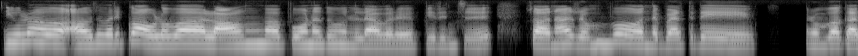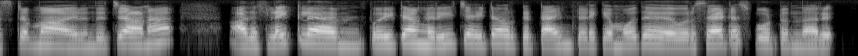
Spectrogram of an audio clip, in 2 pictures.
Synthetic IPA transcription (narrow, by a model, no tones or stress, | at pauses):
ɪʋɐɭoːɐðɯʋɐɾɪkːʊ̃ɐʋːɐɭoʋaːlaːŋɡɐpoːnɐðʊ̃ɪlːɐːʋɐɾɯpɪɾɪɲd͡ʒɯ | soːɐðɯnaːlɐɾɔmbɐɐnd̪ɐbɛːɽɐt̪ːɯɽe | ɾɔmbɐkɐʂʈɐmaːɪɾɯnd̪ɯt͡ʃːɯaːnaː | ɐðɐflɐɪʈːɪlɐpoːjɪʈːaːŋɡɐɾiːt͡ʃːaːɪʈːɯɐʋɐɾɯkːɯʈɐɪmkɪɽɛkːɐmpoːðɯɔɾɯseːʈɐspoːʈːɪɾɯnd̪aːɾɯ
